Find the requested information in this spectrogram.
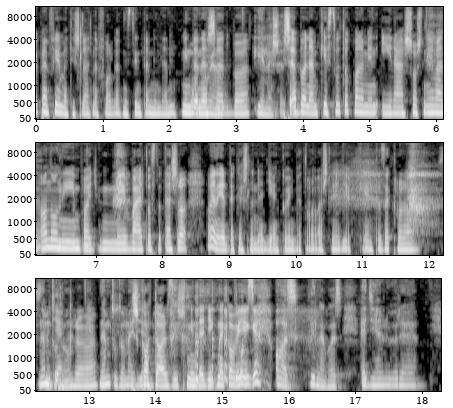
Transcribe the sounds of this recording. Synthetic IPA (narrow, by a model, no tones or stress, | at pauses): epːɛɱfilmɛt̪iʃlɛɦɛt̪nɛfo̞rɡɒt̪nisint̪ɛmind̪ɛnmind̪ɛnɛʃɛd̪bøːlijɛnɛʃeʃɛbːøːlnɛmkeːsylt̪økʋɒlɒmiɛniːɾaːʃo̞ʃɲilvaːnɒno̞nimvɒɟneːvːaːlt̪o̞st̪ɒt̪aːʃroːlo̞jɒneːrd̪ɛkɛʃlɛnːɛ̰ɟːḭɛ̰ŋkøɲvɛ̰t̪o̞̰lvɒ̰ʃniɛɟḛːp̚kḛːnt̪ɛzɛkrøːlɒnɛmyt̪ɟɛkrøːlnɛmt̪ud̪omɛʃkɒt̪ɒrziʃmind̪ɛɟːiknɛkɒveːɡɛɒzt̪eːnlɛɡɒzɛɟːɛnløːɾɛ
